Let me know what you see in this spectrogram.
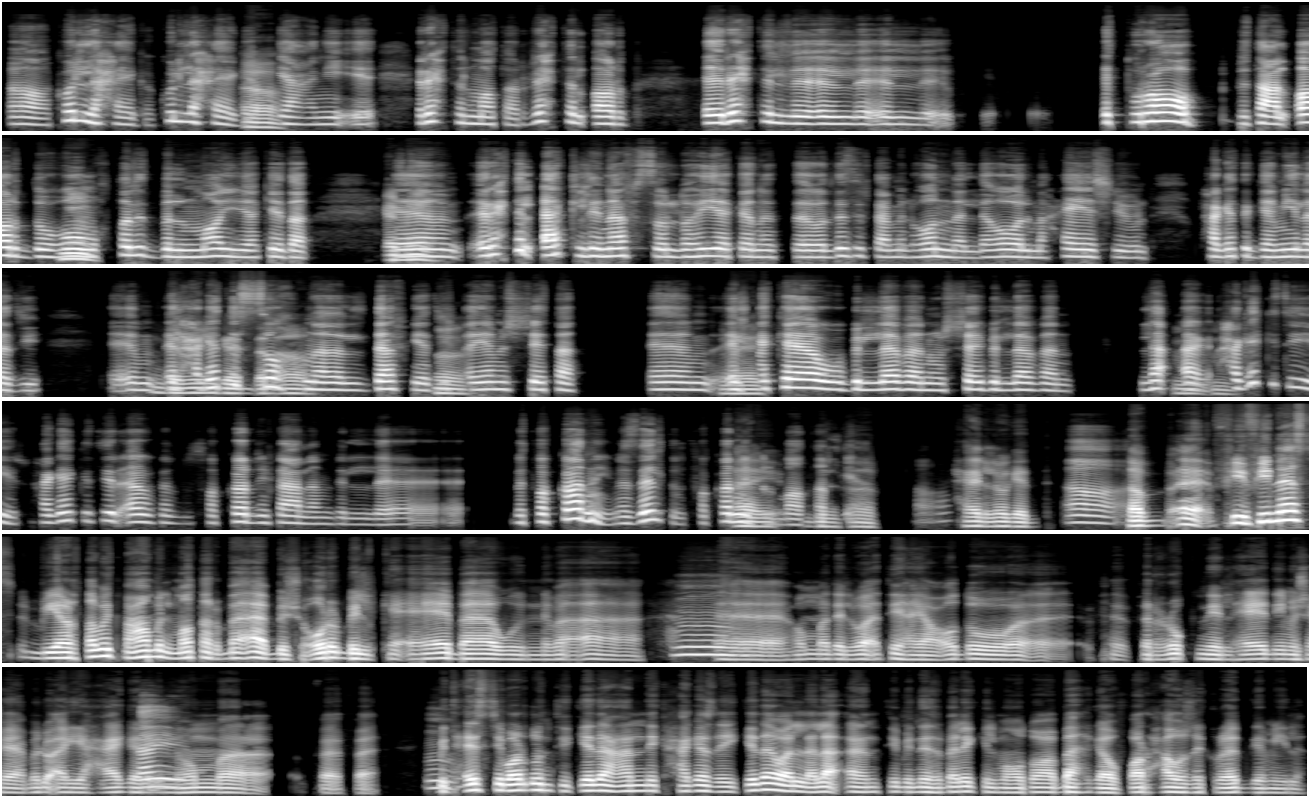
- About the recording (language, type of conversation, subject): Arabic, podcast, إيه اللي بتحسه أول ما تشم ريحة المطر؟
- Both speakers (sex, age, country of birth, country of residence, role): female, 65-69, Egypt, Egypt, guest; male, 20-24, Egypt, Egypt, host
- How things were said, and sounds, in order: tapping; other background noise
